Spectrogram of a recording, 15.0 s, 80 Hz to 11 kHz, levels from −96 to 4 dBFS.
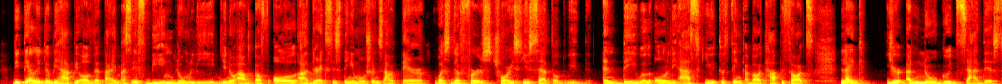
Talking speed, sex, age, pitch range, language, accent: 185 wpm, female, 20-39, 125-155 Hz, Filipino, native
